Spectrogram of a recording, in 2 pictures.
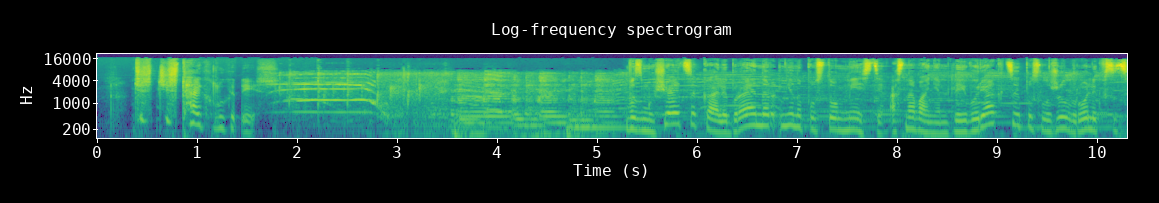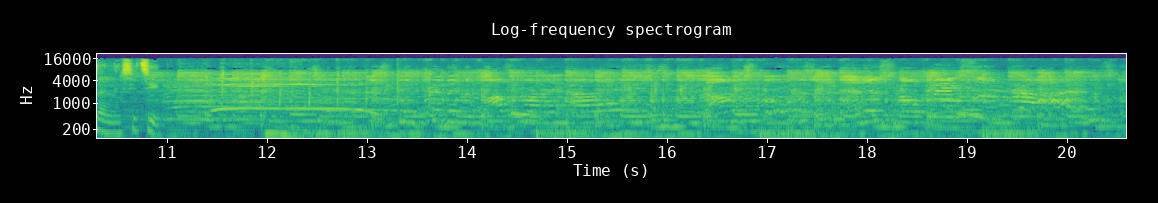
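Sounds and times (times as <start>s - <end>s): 
speech: 0.4s - 2.0s, 2.9s - 11.4s
club audience whooping: 1.8s - 3.1s, 5.1s - 7.5s, 8.3s - 9.8s, 11.0s - 13.7s
packed club audience cheering and shouting at a drag performance: 1.9s - 3.6s, 4.7s - 10.1s, 10.9s - 20.5s.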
